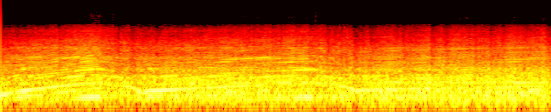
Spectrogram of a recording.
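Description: A small sports car engine pulls hard under acceleration, a loud steady roar with rising and falling pitch as it climbs through the revs, heard from inside the cabin without talk.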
